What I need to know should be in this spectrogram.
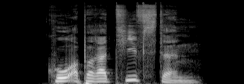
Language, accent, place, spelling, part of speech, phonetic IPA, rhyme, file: German, Germany, Berlin, kooperativsten, adjective, [ˌkoʔopəʁaˈtiːfstn̩], -iːfstn̩, De-kooperativsten.ogg
- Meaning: 1. superlative degree of kooperativ 2. inflection of kooperativ: strong genitive masculine/neuter singular superlative degree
